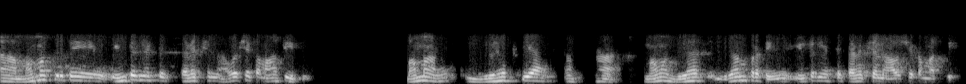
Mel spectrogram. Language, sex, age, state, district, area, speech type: Sanskrit, male, 45-60, Karnataka, Dakshina Kannada, rural, conversation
